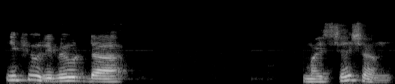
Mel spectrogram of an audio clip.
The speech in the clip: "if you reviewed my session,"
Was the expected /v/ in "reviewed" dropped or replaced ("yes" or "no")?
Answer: yes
